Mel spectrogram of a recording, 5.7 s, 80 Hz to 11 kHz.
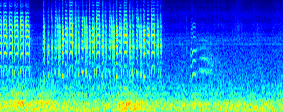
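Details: Two adult zebra finches with three juvenile babies, 25 July 2022: loud, dense, buzzy chatter of rapid nasal harmonic notes for about three seconds after a brief opening burst, then a few softer calls over a low background rumble.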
